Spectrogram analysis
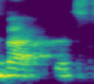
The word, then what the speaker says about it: Bacchus: ठीक है, ओके, ये ना बैकस है, इट is pronounced as बैकस, okay. मिडास, माइडस एंड बैकस, ठीक है, ये इंडियन प्रोनाउंसिएशंस नहीं है, माइडस एंड बैकस, ओके।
